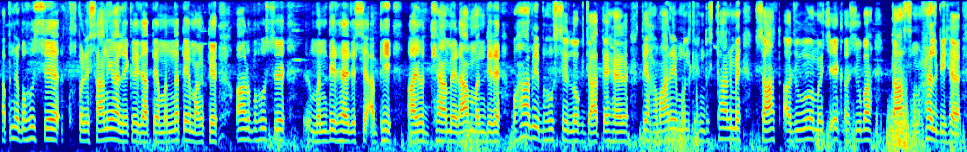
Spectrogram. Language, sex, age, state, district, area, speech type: Urdu, male, 18-30, Bihar, Saharsa, rural, spontaneous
